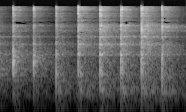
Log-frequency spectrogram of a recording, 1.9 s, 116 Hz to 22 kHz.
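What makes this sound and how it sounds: A concrete slab floor is tapped eight times a little further out from the wall, giving short, sharp knocks with a bright ring around 1.2 kHz and almost no low end. This spot sounds more dense than the hollow area right next to it.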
